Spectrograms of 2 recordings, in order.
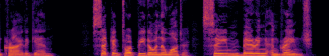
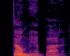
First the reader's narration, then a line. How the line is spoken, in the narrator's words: Juan muttered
